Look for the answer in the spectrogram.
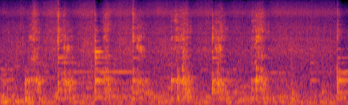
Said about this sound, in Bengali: পটল আলু পেঁয়াজ ভাজাটা হয়ে গেছে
